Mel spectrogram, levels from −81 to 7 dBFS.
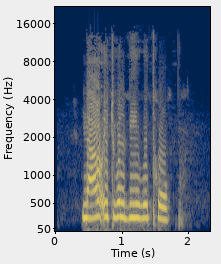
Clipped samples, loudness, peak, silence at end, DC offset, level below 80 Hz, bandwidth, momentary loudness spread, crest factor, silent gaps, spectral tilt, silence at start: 0.1%; -7 LUFS; 0 dBFS; 0.45 s; under 0.1%; -46 dBFS; 14.5 kHz; 6 LU; 8 dB; none; -4.5 dB/octave; 0.4 s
